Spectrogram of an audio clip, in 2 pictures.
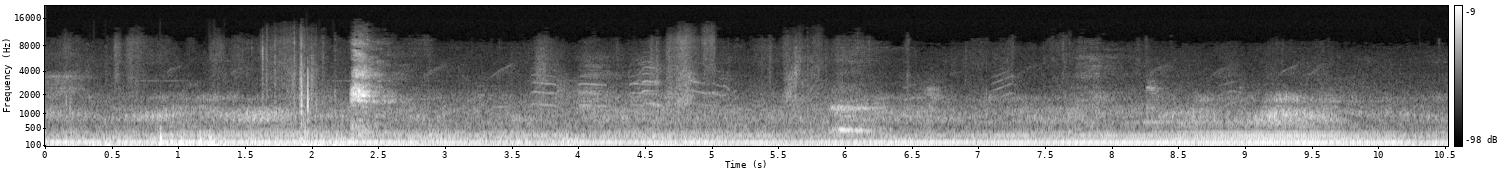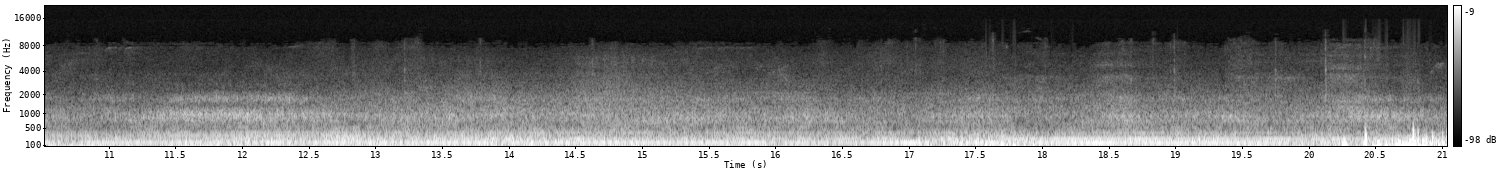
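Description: A steady low mechanical hum made of several held pitches, with a few sharp knocks in the first few seconds.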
